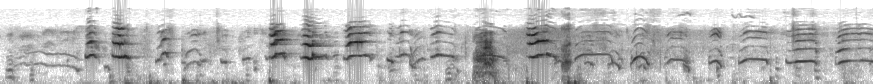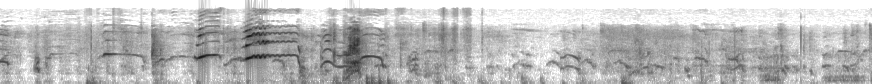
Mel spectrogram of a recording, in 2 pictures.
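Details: Several Labrador retriever pups whine in a steady series of arched, nasal, rising-then-falling cries, repeated roughly twice a second for most of the recording, then fading into softer whimpers, with thumps and shuffling in a small room.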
